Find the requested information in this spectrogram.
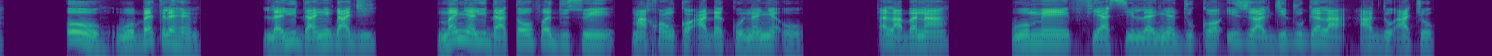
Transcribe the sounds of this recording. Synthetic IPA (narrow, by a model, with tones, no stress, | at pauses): o˦˨wo˨be˦t̪le˦ɦɛ˨m | lɛ˨ju˦d̪a˨ɲĩ˦ɡ͡ba˦d͡ʑi˦ | mɛ̃˦ɲɛ̃˦ju˦d̪a˨t̪ɔ˦wo˦ɸɛ˦d̪u˦su˦e˦mã˦xɔ˦ŋ̩˦kɔ˦ʔa̰˨ɖɛ˦ko˨nɛ̃˦ɲɛ̰̃˦ʔo̰˨ | ɛ̰˦la˨bɛ˦nã˦ | wo˦mɛ̃˦fi˨a˨si˨lɛ˨ɲɛ̃˨d̪u˦kɔ˦ʔi˦s̬ɾa˦e˨ld͡ʑi˦ɖu˦ɡɛ˦la˦a̰˨d̪o˨ʔa̰˨t͡ʃo˦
